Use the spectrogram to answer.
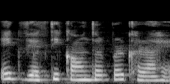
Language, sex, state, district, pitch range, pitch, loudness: Hindi, female, Tripura, West Tripura, 205-230 Hz, 215 Hz, -15 LUFS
